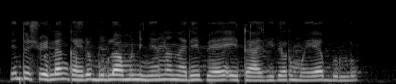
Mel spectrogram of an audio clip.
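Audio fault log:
0.73–3.74 s, feedback echo between two devices: the speech returns as a delayed copy roughly every 0.4 s, peaking at about 18 dB below the direct speech and sounding thinner and more ringing than the original. Two devices on the same call share a room. One plays the other's transmitted audio and that microphone picks it up again. Neither echo canceller removes sound played by the other device, so the loop sets the fixed spacing. All of this sits within the 8 kHz bandwidth of the call path.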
